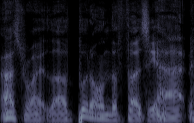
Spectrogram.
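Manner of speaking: put-on older British man's accent, calling out. Imitating an old british guy talking about fuzzy hats: put-on old british guy voice. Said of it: "old British [name] kinda guy over there who's like".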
